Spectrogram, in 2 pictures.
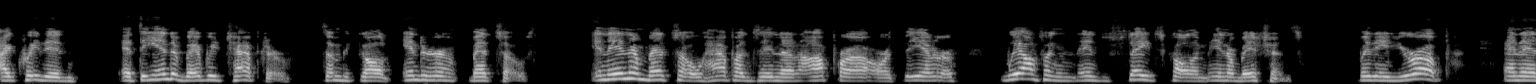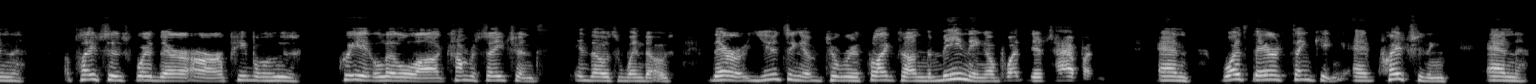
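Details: Woman near 80 diagnosed with ALS (Lou Gehrig's disease), who says she already has quite a bit of trouble speaking but is still intelligible; dysarthria (ALS).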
